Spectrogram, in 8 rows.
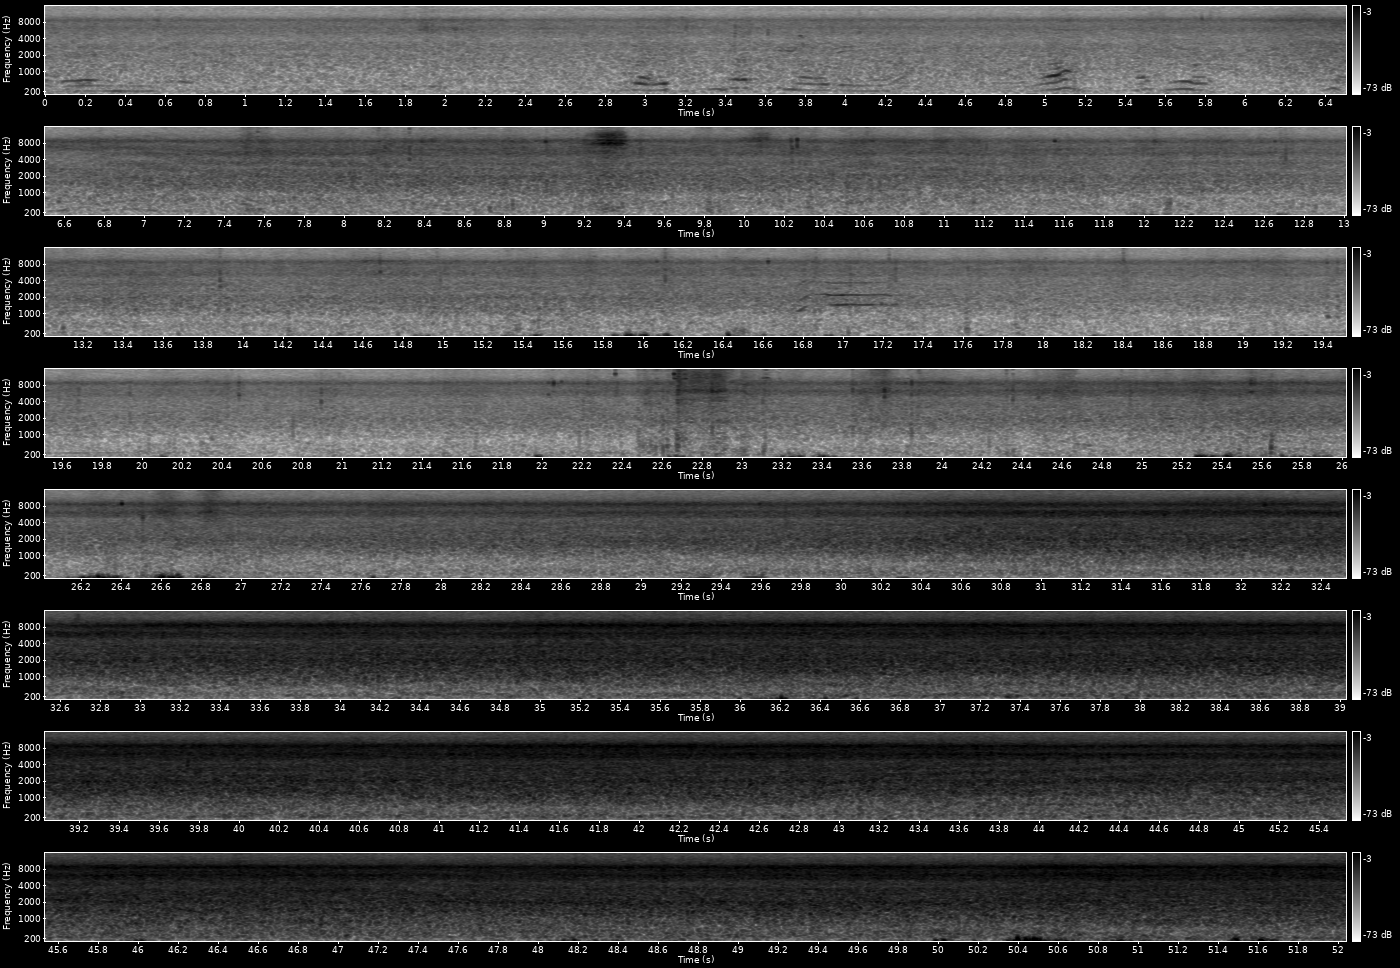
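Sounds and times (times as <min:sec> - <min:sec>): waterfall rushing: 0:28.6 - 0:52.0.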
